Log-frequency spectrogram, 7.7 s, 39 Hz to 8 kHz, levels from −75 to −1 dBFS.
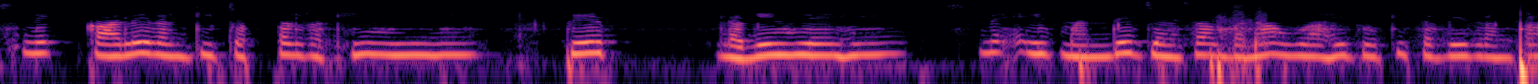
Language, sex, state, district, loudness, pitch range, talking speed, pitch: Bhojpuri, female, Bihar, Saran, -27 LUFS, 235-265 Hz, 185 wpm, 250 Hz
